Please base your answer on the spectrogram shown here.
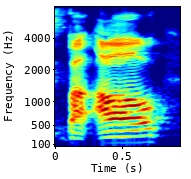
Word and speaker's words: Baal: He traded in God for the god Baal, or if you want to say it correctly, it's Baal, or I've heard people say Baal.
